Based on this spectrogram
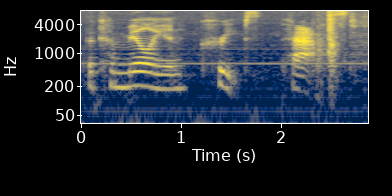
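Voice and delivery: plain reading voice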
